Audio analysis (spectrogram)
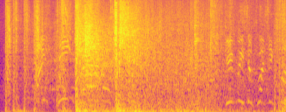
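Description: A grenade blast in the shooter video game Wolfenstein, a loud boom followed by a second burst, with excited talk over the game audio and intermittent gunfire-like pops.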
